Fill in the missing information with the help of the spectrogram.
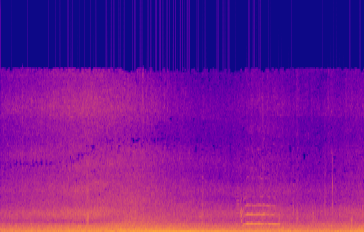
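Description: Low, steady engine rumble of road traffic, likely a heavy vehicle nearby, swelling about two and a half seconds in and easing near the end. About five seconds in comes one short, high call, under a second long.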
